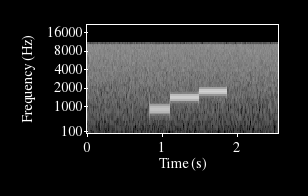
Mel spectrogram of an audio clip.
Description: Telephone call progress tone (North American plan), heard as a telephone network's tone, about 910, 1430, 1800 Hz. Special information tone.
